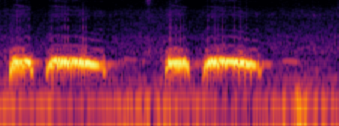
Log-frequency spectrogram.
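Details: Spotted dove cooing in the 'giọng thổ' voice style, used as a lure to make other doves call: two low, hooting coo phrases, each a short note followed by a longer level note, over a steady low hum.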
